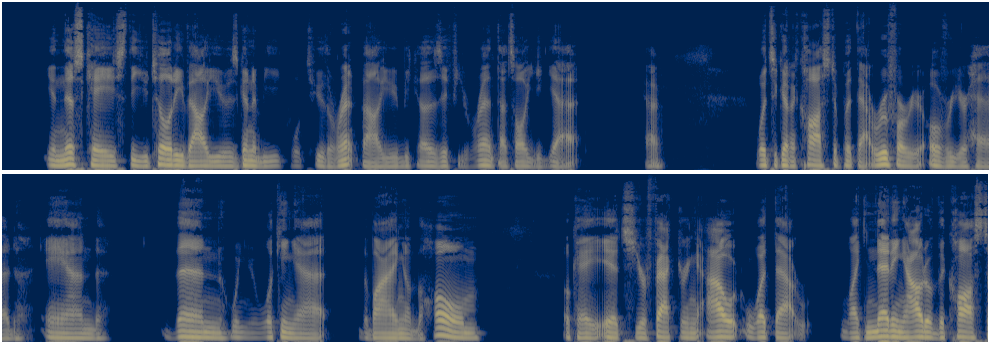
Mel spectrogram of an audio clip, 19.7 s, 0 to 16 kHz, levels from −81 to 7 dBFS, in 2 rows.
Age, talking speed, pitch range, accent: 30-49, 190 wpm, 95-115 Hz, American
